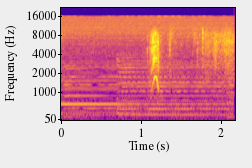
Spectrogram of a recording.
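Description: Soft background music with held chords, and about a second in a brief rising rasp of a trouser zipper being undone.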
